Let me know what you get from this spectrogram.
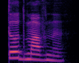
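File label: "тодмавны", Komi, female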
